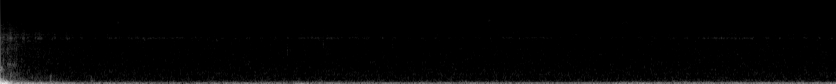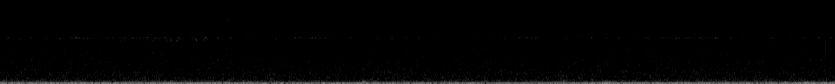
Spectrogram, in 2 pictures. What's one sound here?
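Birds chirp faintly.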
